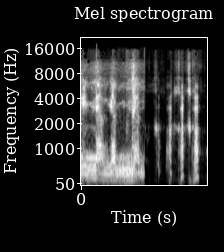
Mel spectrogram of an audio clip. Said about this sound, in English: That was like the devil cat. Rah, rah, rah, rah.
